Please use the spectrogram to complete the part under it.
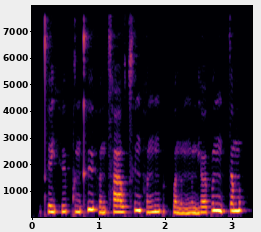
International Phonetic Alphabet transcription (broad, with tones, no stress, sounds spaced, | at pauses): t̪ʰ e˨˩ j h yː˨ p̚ k ɐ˨ ŋ kʰ yː˥ h ɵ˨˩ n t͡sʰ aː˧ w t͡sʰ ɪ˥ ŋ h ɐ˨˥ ŋ ɪ˨˥ ŋ p ɪ˨˥ k̚ p ɐ˨˩ n ɐ˨˩ n ŋ ɵ˨˩ n j œː˨ p ɵ˥ n ŋ ɪ˨˥ k̚ s ɐ˥ m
